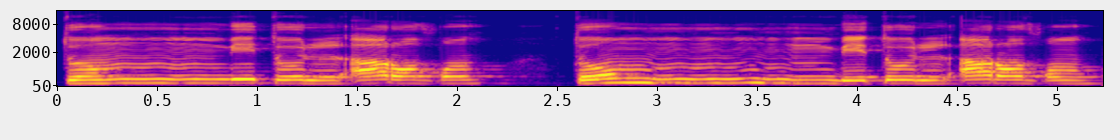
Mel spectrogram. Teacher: اور ادھر جو ہے نون کی آواز نہیں نکالنا ہے، میم کی آواز نکالنا ہے اور اخفا بھی کرنا ہے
